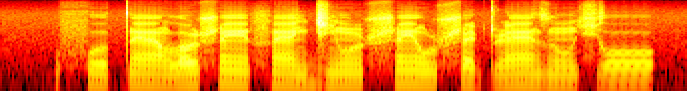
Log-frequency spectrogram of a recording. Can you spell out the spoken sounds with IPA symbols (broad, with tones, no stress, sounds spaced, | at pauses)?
f ʊ˨˩ t̪ ɛ̃˨˩ lˠ ʊ˦˨ ʂ ẽ˦˨ f ɛ̃˨˩ d͡ʑ ũ˨˩ ʂ ẽ˦˨ w ʂ ɛ˨˩ ʈ ɭ ɛ̃˦˨ z ũ˨˩ ɕ o˨˩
